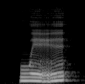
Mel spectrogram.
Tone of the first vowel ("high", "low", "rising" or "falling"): low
